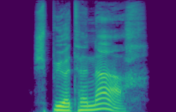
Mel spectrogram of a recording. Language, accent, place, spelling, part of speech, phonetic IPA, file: German, Germany, Berlin, spürte nach, verb, [ˌʃpyːɐ̯tə ˈnaːx], De-spürte nach.ogg
- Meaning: first/third-person singular preterite of nachspüren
